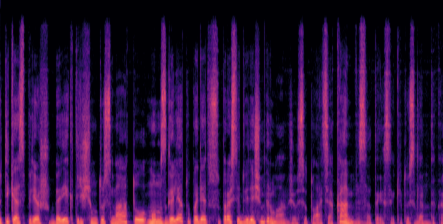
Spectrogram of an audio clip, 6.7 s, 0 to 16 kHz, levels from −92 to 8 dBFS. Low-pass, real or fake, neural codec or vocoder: 14.4 kHz; fake; codec, 44.1 kHz, 7.8 kbps, Pupu-Codec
